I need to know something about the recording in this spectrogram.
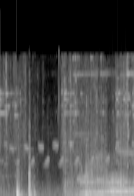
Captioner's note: grunts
